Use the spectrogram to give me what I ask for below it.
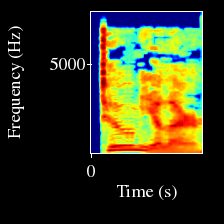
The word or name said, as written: tumular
